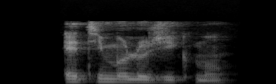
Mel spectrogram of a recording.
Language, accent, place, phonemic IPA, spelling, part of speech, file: French, France, Lyon, /e.ti.mɔ.lɔ.ʒik.mɑ̃/, étymologiquement, adverb, LL-Q150 (fra)-étymologiquement.wav
- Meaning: etymologically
